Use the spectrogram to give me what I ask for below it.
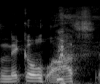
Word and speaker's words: Nicholas: Yes, it's pronounced Nicolas, it turns out. Nicolas. – Okay. – The moles, M-O-L-E-S-K-I-N-E.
